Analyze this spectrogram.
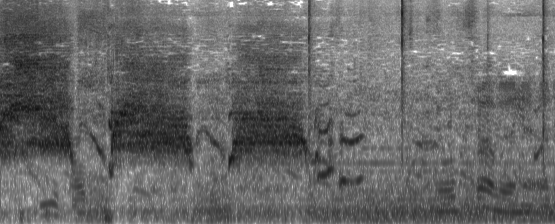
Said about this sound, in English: In the fetal position on the ground. Screaming.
